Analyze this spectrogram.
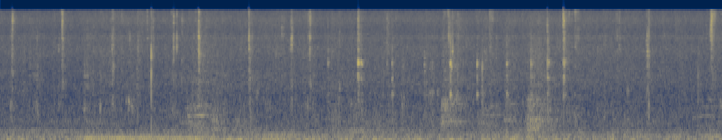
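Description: Eating at a table of small porcelain bowls: irregular sharp clicks and ticks of chopsticks against the bowls, mixed with chewing of crispy fried snakeskin gourami.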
